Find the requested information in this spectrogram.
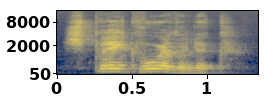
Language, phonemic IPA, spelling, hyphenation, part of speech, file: Dutch, /ˌspreːkˈʋoːr.də.lək/, spreekwoordelijk, spreek‧woor‧de‧lijk, adjective, Nl-spreekwoordelijk.ogg
- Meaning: proverbial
